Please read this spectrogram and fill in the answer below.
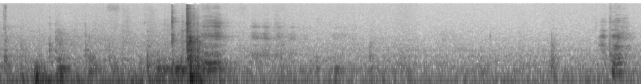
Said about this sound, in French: La porte s'ouvre maintenant.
